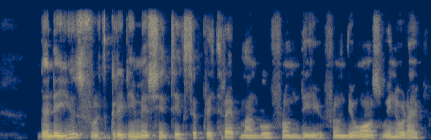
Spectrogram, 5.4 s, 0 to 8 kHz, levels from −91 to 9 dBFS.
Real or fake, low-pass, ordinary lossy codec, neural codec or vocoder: fake; 7.2 kHz; none; vocoder, 44.1 kHz, 128 mel bands every 512 samples, BigVGAN v2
